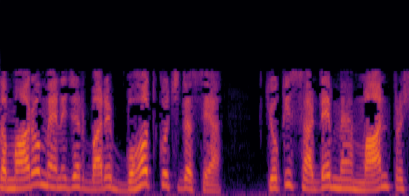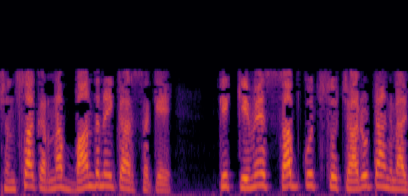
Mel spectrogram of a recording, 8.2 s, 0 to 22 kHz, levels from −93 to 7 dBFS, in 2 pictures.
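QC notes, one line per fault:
throughout, Vorbis compression: speech sounds hissy and grainy, nothing above 4.9 kHz; likely heavy low-bitrate coding, around 16 kbps, quantising treble detail into noise.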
